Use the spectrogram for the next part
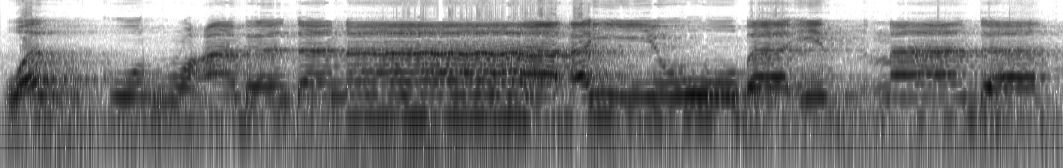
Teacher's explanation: Zal nggak boleh qalqalah.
